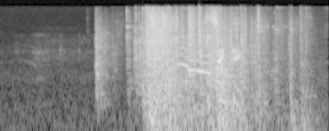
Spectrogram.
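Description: A door bursts open with a loud crash.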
